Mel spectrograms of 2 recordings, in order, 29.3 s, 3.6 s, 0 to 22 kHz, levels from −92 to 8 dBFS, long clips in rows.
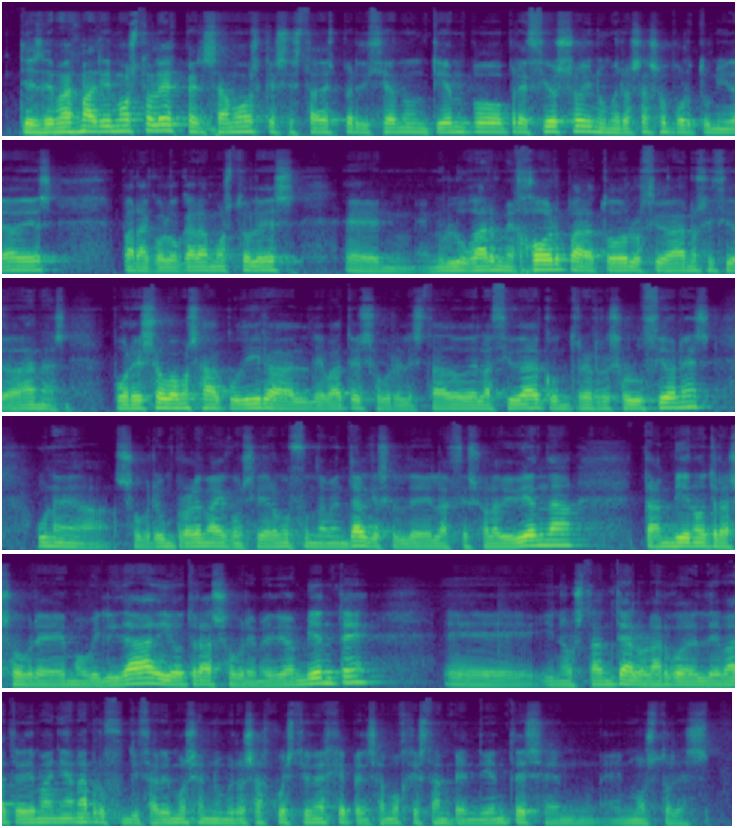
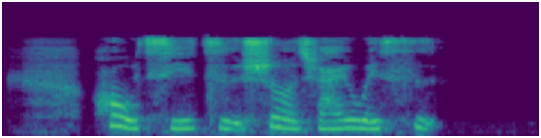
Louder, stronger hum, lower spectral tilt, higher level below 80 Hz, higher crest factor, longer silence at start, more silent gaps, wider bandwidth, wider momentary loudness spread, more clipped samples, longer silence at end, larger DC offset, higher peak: first, -18 LUFS vs -22 LUFS; neither; first, -6.5 dB/octave vs -1 dB/octave; first, -50 dBFS vs -66 dBFS; about the same, 18 dB vs 20 dB; about the same, 0.15 s vs 0.15 s; neither; first, 17 kHz vs 7.8 kHz; second, 12 LU vs 20 LU; neither; second, 0.15 s vs 0.7 s; neither; first, 0 dBFS vs -6 dBFS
